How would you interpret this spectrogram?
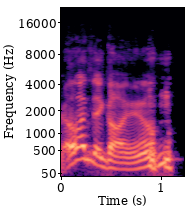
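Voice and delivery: high, loud put-on protest; mock insistence. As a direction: insist like a miffed wannabe. Repeats the mocked insistence.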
